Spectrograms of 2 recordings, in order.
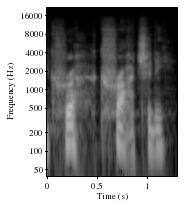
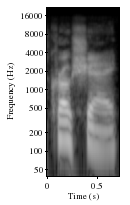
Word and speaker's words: crochet: You're too young to be crotchety. I like crotchet. That's funny, bro. No, it's crochet.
